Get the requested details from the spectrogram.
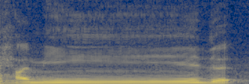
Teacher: Hanya dipanjangkan, kemudian timbul qalqalah yang kubra di akhir.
